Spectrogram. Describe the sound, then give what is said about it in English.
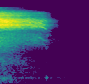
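A voice imitates a snake's hiss with a single drawn-out, sharp "sss" lasting under a second, sounding the letter S for the word snake in a lesson. It is bright and steady, then trails off into silence. “Snake starts with the letter S.”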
